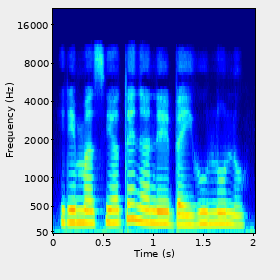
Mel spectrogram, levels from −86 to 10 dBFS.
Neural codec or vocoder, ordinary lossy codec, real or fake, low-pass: codec, 24 kHz, 0.9 kbps, WavTokenizer, large speech release; none; fake; none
